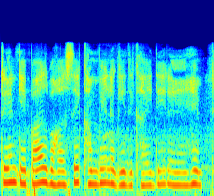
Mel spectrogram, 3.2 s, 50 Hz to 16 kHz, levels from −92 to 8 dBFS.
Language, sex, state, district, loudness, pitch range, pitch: Hindi, female, Uttar Pradesh, Lucknow, -14 LUFS, 200-225 Hz, 210 Hz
